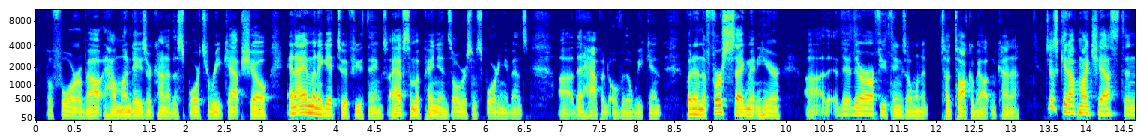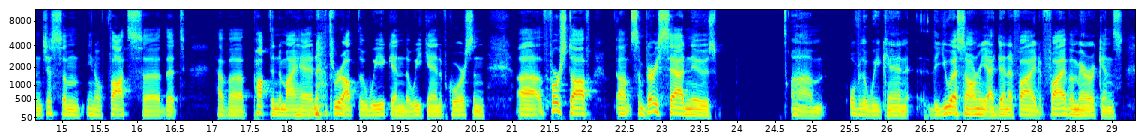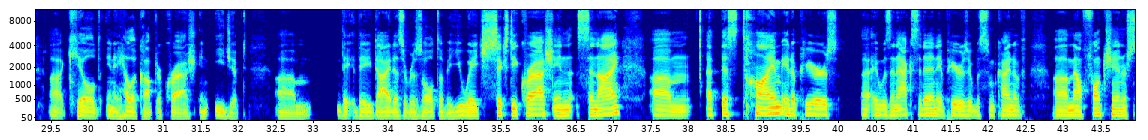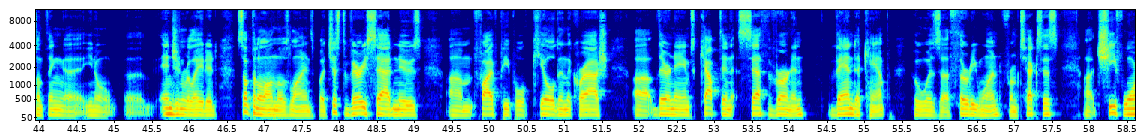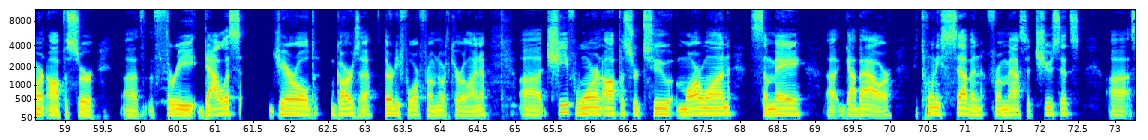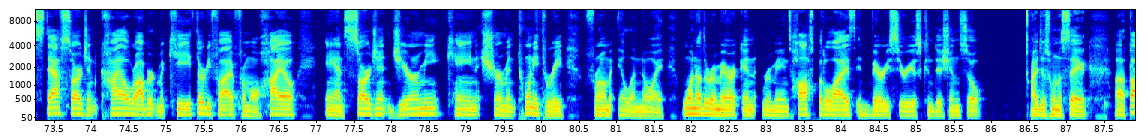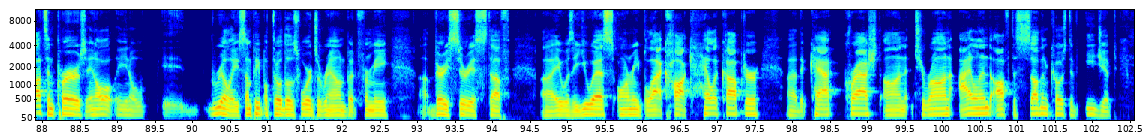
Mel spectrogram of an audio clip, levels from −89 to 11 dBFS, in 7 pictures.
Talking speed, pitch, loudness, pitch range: 165 wpm, 115 Hz, -22 LUFS, 100-125 Hz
